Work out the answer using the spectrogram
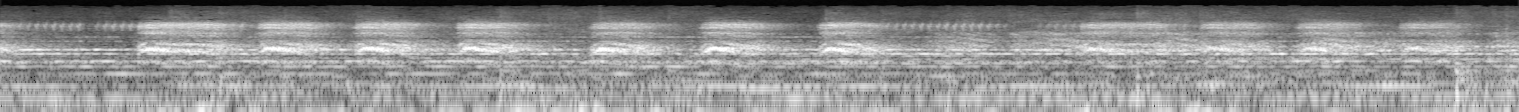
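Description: Crows cawing in a quick, even run of calls, about two a second, over a steady held music drone.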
